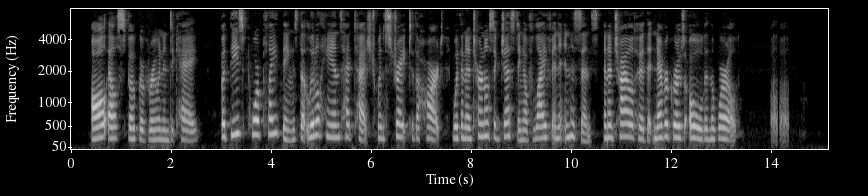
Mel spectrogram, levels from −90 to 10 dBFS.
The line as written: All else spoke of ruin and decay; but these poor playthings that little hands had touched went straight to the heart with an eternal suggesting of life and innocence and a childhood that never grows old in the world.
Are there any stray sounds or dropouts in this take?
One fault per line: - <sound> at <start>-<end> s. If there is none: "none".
- laugh at 14.0-14.4 s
